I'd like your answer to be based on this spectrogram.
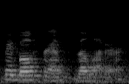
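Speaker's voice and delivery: usual speaking voice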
